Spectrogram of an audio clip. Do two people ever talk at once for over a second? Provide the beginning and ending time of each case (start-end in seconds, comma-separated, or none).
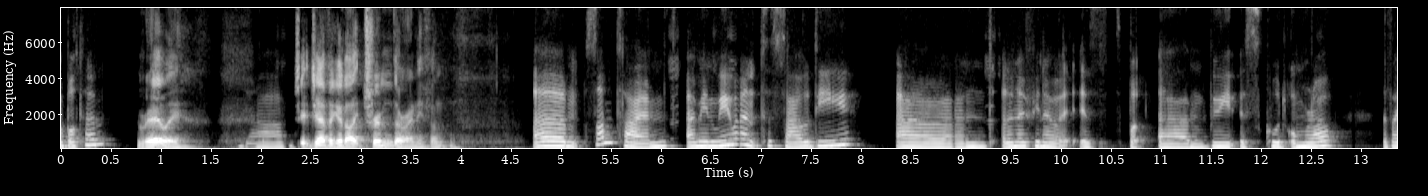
none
